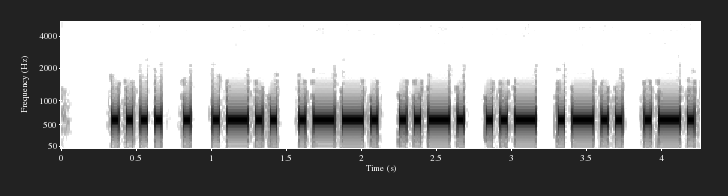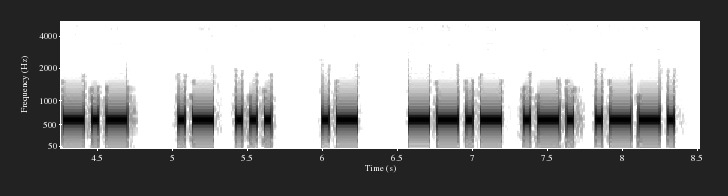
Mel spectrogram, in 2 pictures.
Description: Morse code, heard as a keyed tone, about 25 wpm, 600 Hz. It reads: HELPFUL. AS A QRP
